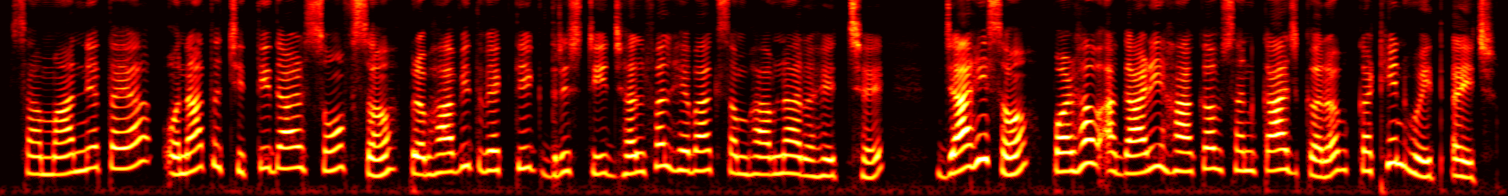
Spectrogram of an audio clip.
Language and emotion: Maithili, neutral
